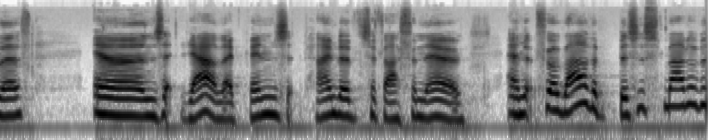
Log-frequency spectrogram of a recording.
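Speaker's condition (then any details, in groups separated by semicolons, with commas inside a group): Oral cancer, partial glossectomy; tongue and jaw rebuilt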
